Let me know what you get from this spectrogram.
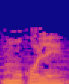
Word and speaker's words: Moukole: Moukole, Moukole, comme ça, t'aimes qu'on prononce ça. – Roger Tchondo Moukole Muntu.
